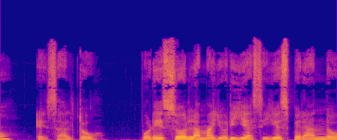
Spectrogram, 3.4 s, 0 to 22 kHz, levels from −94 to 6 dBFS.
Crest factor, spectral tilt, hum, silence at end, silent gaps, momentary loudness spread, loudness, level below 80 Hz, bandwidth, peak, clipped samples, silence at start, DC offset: 16 dB; -4.5 dB/octave; none; 0 s; none; 14 LU; -21 LUFS; -58 dBFS; 16 kHz; -6 dBFS; under 0.1%; 0 s; under 0.1%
